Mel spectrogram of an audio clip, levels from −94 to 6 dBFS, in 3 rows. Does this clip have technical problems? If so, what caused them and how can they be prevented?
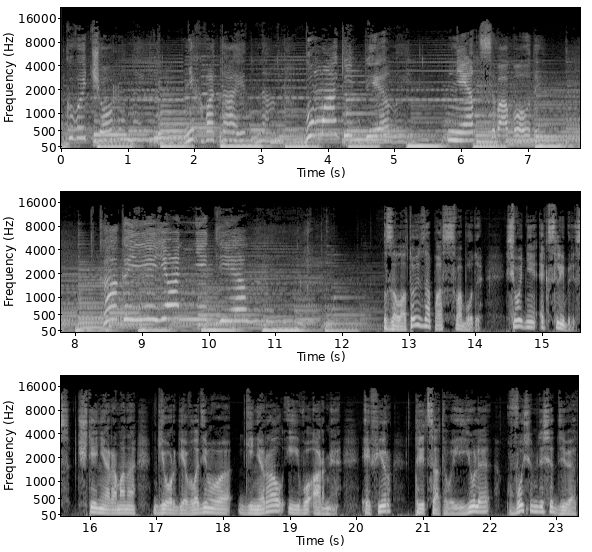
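No, there are no technical faults to report in this audio. With nothing going wrong, there is no cause to trace and nothing that needs preventing.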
